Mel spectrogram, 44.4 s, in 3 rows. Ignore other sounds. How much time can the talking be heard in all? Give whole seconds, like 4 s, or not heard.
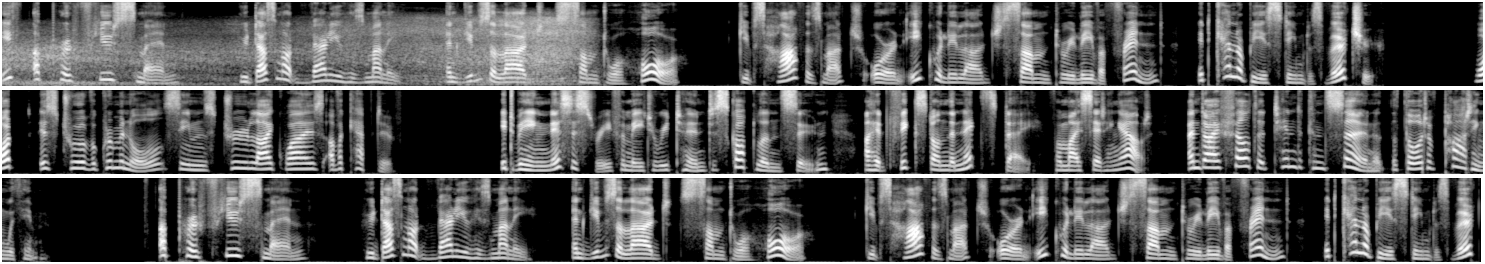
40 s.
